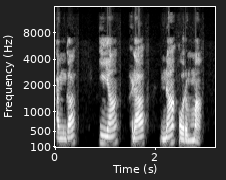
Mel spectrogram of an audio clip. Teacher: तो ये नासिक्य होता है। नाक से इनका उच्चारित होता है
